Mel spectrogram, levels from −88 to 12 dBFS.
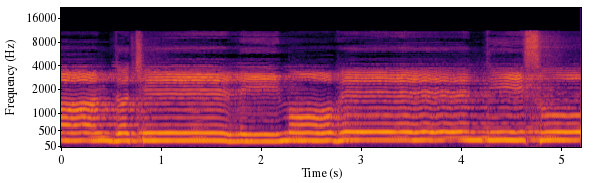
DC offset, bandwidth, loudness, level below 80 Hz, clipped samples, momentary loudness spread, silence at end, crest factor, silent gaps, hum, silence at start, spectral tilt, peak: under 0.1%; 11.5 kHz; -13 LUFS; -58 dBFS; under 0.1%; 2 LU; 0 s; 12 dB; none; none; 0 s; -4 dB/octave; -2 dBFS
